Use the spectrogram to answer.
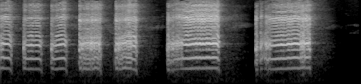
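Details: A red junglefowl hen calls for a mate. Five short, clipped, nasal clucks are followed by two long, drawn-out squawks with pauses between them, on a quiet background.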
